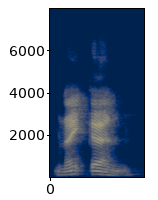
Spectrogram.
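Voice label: "menaikkan", Malay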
